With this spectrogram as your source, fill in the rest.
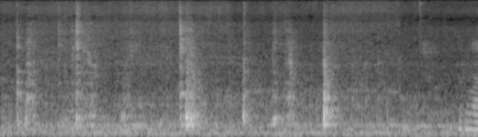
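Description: Chili powder and cumin powder stirred in a frying pan while cooking mushroom rice: steady sizzling under repeated scraping and tapping of a spoon against the pan, close by.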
